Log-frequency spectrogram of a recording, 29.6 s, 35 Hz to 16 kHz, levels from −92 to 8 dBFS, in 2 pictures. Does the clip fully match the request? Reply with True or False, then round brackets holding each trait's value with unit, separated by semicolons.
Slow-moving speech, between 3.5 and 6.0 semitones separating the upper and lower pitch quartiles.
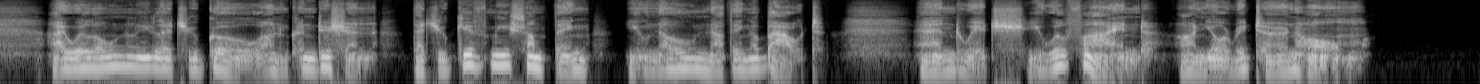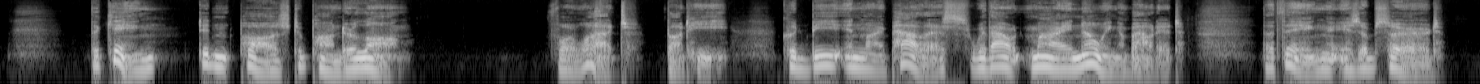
False (105 wpm; 2.9 semitones)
